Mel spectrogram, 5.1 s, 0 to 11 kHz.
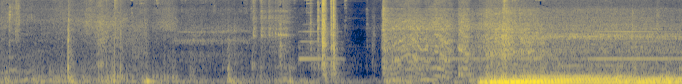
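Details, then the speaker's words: Dodge Dakota with a newly replaced engine, warmed to normal running temperature: fires and holds a smooth but raised idle; misadjusted throttle position sensor triggers a fail-safe that bumps the idle up. "it's gonna Auto a little bit high normally it should uh DeLaet around 686 days about work shed idle but since it's the TPS centers messed up a little the little fail feature that this thing has that it will bump the idle up a little bit higher"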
